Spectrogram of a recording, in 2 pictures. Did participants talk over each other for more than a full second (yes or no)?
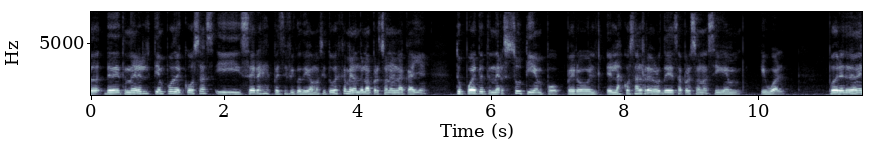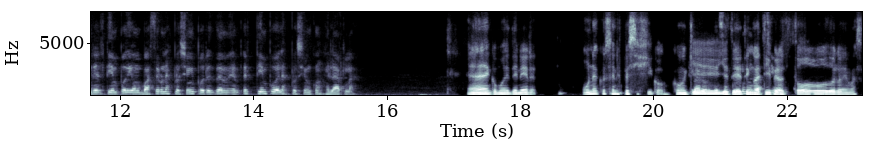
yes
